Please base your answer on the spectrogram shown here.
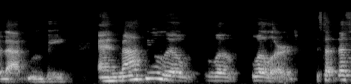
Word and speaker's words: Lillard: I actually did attend a premiere for that movie and Matthew Li Lillard, is that that's how you say his name, right?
